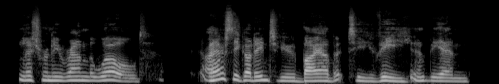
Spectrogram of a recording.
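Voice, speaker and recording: A man with a high pitch talks at a very fast pace. The recording is very clean, with a silent background. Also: ordinary pitch variation. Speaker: marathon runner. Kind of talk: interview.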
